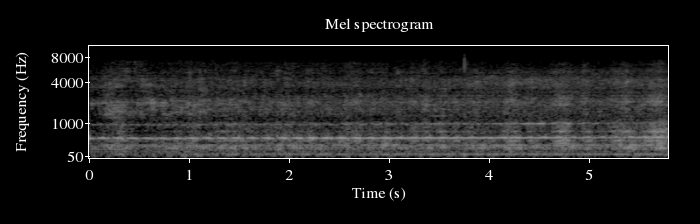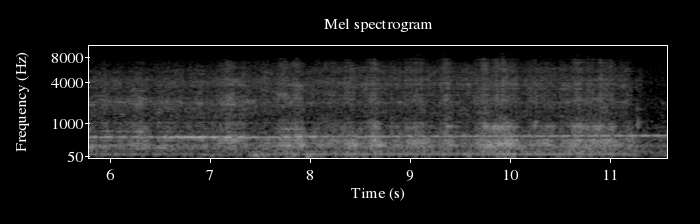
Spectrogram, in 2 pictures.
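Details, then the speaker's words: LG FHOH3NDS1 washing machine bought March 2019, during spin: steady whirring hum rising in pitch as the drum speeds up, heard and felt on the right side wall, with a slight burnt-rubber smell; new, intermittent noise. "Стиральная машинка издает странный звук сбоку, вот с этого бока, и легкий запах жженой резины."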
